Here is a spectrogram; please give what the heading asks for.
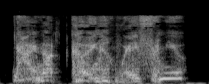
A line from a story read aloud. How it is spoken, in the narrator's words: went on, continually gasping and coughing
